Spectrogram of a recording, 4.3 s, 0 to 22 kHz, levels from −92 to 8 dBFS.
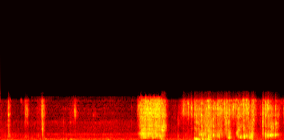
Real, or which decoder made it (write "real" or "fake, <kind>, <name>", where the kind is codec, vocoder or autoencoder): fake, codec, SNAC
